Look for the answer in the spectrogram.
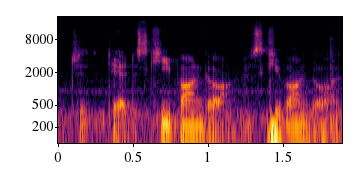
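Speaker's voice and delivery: soft whisper to keep going; whispered encouragement. Pretend. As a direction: whisper it to urge him on. Quietly encouraging Mark.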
